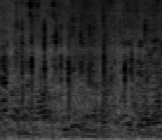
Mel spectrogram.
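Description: Faint background chatter of a group of people talking, with a few small clicks.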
